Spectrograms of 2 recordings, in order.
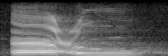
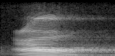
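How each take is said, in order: First: The sound comes from the throat, not nose. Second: The sound goes out through the nose. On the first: The speaker calls it right. "Tapi au, au. Enggak" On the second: The speaker calls it wrong. "Masuk hidung enggak? Au. Masuk"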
